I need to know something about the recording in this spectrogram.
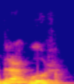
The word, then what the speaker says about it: Draugr: Sí, se escribe D-R-A-U-G-R, Draugr, que suena muy parecido a dragón o a Drácula o a Drácul, y tal vez, solo tal vez, no sea una coincidencia.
